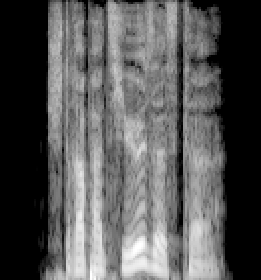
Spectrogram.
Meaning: inflection of strapaziös: 1. strong/mixed nominative/accusative feminine singular superlative degree 2. strong nominative/accusative plural superlative degree
- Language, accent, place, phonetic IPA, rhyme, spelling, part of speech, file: German, Germany, Berlin, [ʃtʁapaˈt͡si̯øːzəstə], -øːzəstə, strapaziöseste, adjective, De-strapaziöseste.ogg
